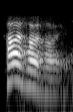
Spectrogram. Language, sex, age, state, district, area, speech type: Assamese, female, 45-60, Assam, Golaghat, urban, conversation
